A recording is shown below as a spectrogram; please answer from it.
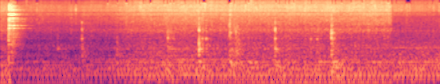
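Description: Chicken fries in a pan with turmeric, coriander powder, cumin and pepper, a constant close sizzle with occasional stirring scrapes and clinks over several seconds, no talking.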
